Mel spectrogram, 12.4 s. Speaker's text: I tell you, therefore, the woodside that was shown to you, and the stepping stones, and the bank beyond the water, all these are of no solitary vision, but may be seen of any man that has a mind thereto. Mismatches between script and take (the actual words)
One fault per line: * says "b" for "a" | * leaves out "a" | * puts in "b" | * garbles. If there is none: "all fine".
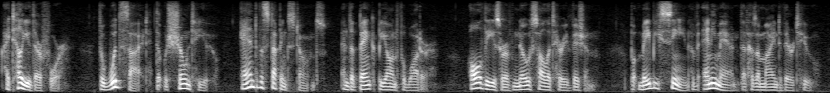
all fine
